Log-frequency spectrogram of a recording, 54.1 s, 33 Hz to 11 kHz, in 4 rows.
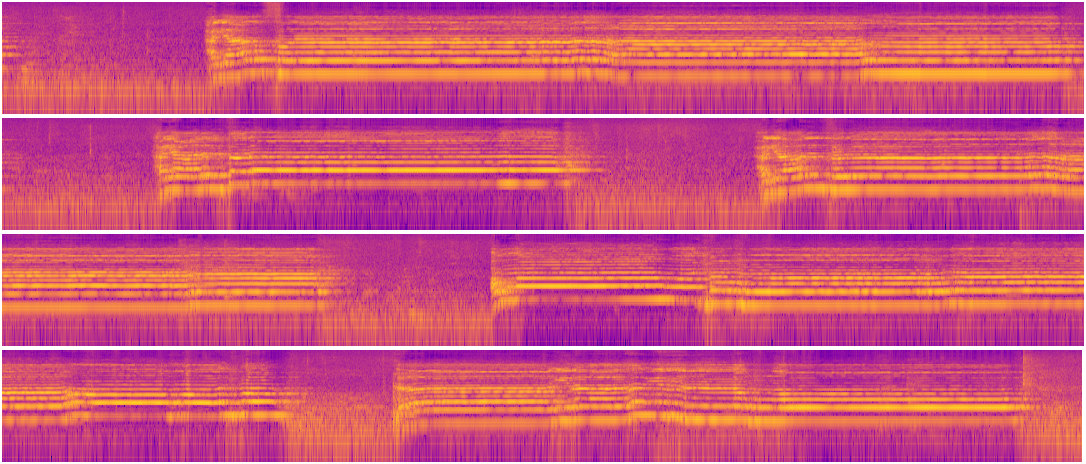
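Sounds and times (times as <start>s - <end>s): man chanting call to prayer: 0.0s - 0.5s, 2.5s - 13.9s, 15.4s - 21.1s, 22.9s - 31.9s, 33.1s - 53.8s.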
